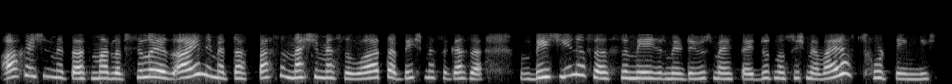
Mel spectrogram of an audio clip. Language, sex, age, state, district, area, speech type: Kashmiri, other, 30-45, Jammu and Kashmir, Baramulla, urban, conversation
